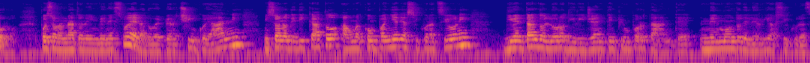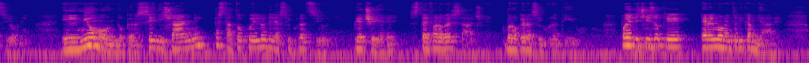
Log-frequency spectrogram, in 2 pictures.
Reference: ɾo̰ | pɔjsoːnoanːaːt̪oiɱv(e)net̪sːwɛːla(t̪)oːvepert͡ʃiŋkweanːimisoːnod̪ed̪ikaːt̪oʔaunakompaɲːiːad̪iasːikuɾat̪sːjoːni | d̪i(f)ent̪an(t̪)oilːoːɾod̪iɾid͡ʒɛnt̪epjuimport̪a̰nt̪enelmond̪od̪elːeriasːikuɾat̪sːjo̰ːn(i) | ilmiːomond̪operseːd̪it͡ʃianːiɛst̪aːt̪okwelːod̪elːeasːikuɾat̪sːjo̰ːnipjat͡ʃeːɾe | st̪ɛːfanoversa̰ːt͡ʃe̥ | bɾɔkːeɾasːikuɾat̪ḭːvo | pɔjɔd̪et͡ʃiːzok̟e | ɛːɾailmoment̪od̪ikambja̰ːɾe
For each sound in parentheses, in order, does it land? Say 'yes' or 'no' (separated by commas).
yes, no, no, no, yes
